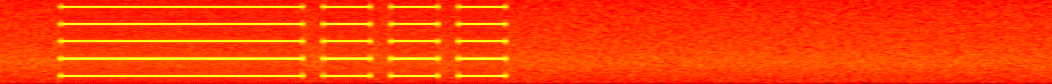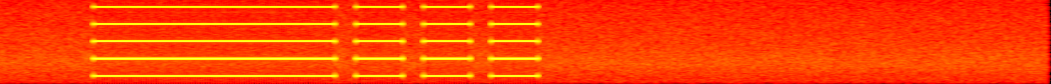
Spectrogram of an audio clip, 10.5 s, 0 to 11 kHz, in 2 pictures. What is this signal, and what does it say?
Beep code, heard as beeps from a small speaker, played twice, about 1120 Hz. 1 long, 3 short. In Award and IBM BIOS tables: video adapter failure; in AMI BIOS tables: memory failure.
